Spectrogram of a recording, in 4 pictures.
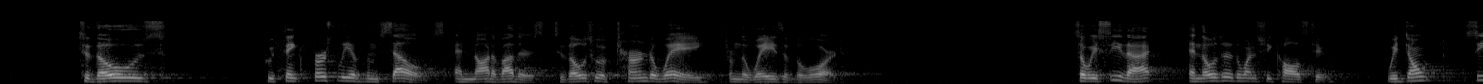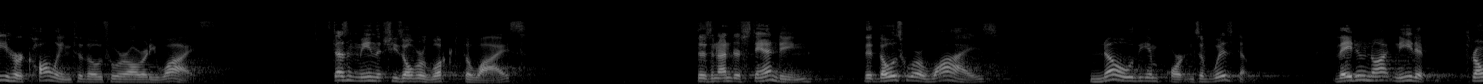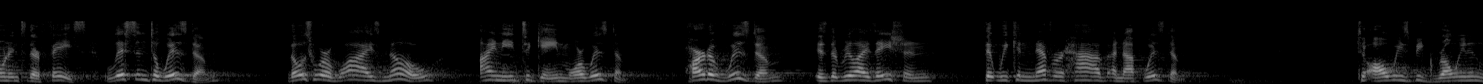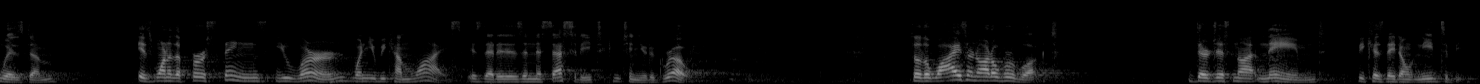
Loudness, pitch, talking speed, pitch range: -39 LUFS, 150 Hz, 150 wpm, 120-180 Hz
